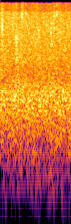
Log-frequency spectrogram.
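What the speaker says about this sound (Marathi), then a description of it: "बघू शकता अगदी मुसळधार पाऊस पडतो आहे" Heavy monsoon rain pours steadily in Konkan, a dense, even hiss with no breaks.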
